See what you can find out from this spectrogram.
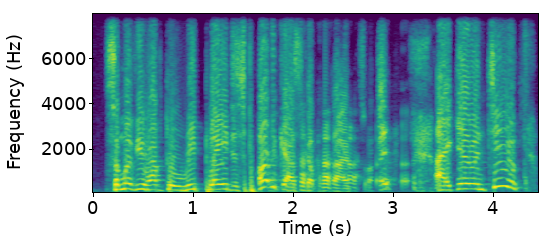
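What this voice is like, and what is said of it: Thick foreign accent. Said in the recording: “I have a thick accent.”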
